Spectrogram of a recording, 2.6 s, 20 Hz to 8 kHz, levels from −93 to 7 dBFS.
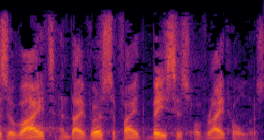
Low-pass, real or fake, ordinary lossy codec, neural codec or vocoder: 7.2 kHz; real; none; none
